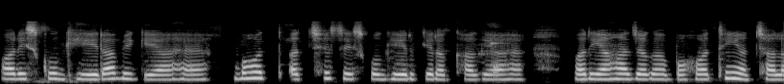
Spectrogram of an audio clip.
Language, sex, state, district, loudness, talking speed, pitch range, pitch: Hindi, female, Bihar, Gopalganj, -20 LUFS, 175 wpm, 230-255 Hz, 235 Hz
